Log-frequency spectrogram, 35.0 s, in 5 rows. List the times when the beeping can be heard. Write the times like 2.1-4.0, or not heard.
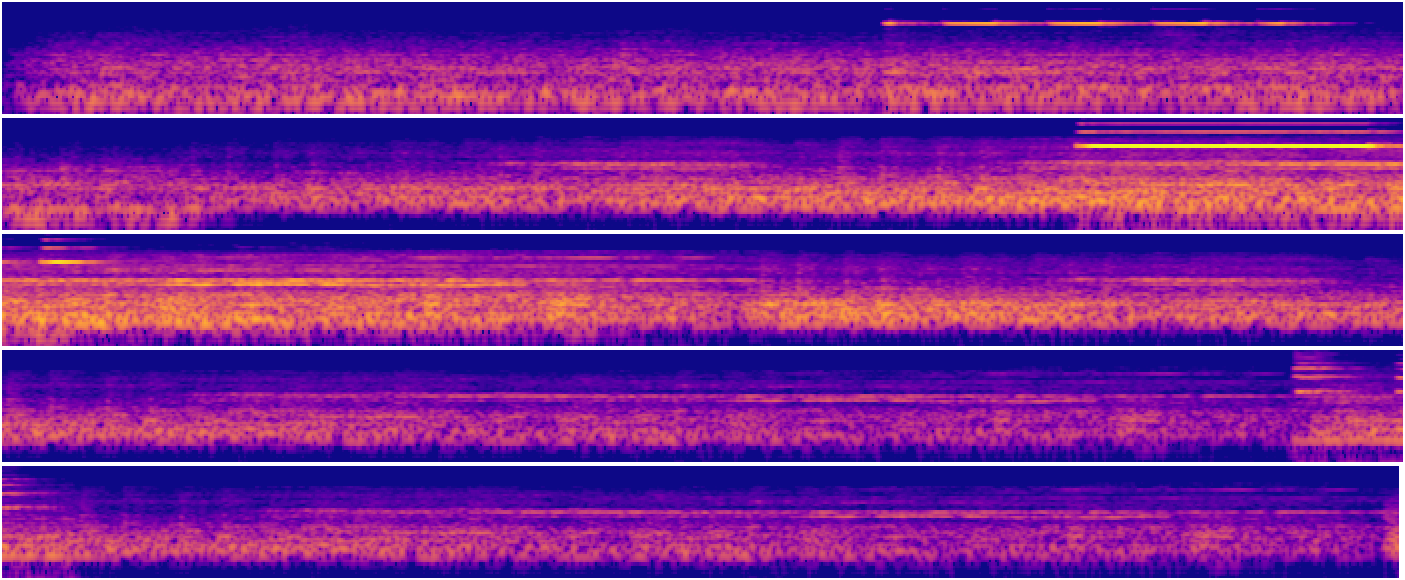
4.4-6.4, 12.3-14.4, 27.4-28.4.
